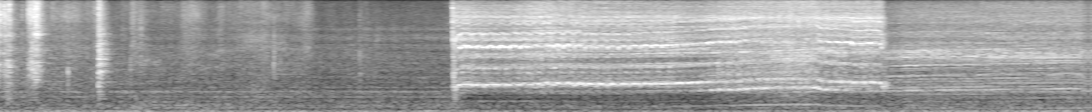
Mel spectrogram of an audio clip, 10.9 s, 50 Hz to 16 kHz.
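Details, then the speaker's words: B-29 model's right main landing gear retract, after repair and lube; it used to make a loud noise when starting to move, suspected from a set screw twisting on the shaft. Now a smooth rising electric whine through its travel with no bang; retract working normally. "So that noise is gone. The left side's working, the right side's working without any funky racket."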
